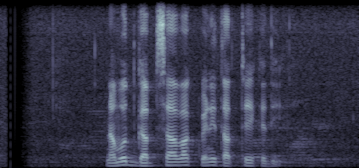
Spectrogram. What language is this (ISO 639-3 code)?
sin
